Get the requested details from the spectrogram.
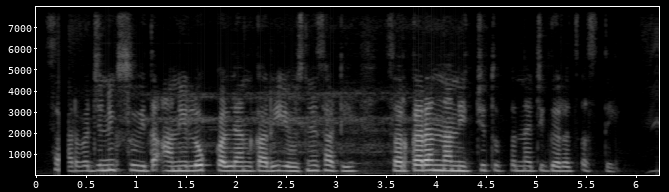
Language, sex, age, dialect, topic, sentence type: Marathi, female, 25-30, Varhadi, banking, statement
